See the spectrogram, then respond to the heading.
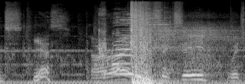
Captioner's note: bang!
